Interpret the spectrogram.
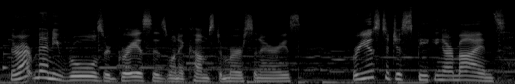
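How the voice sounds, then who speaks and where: A woman's voice: on the low side, very animated, fairly quick, faint music behind. A woman voicing a tough, blunt mercenary leader in a game, talking brashly and teasingly. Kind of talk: game character dialogue.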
